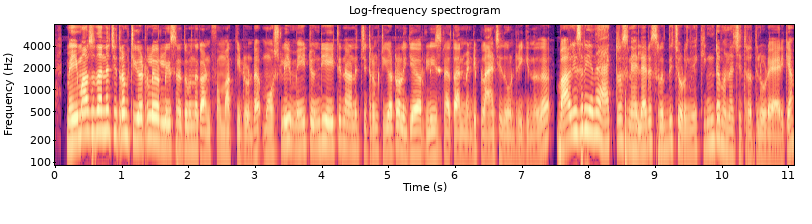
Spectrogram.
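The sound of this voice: Lively intonation carries the fast-paced speech, which has few pauses.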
